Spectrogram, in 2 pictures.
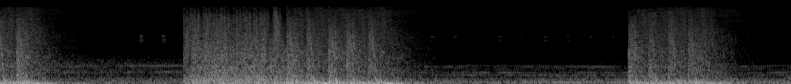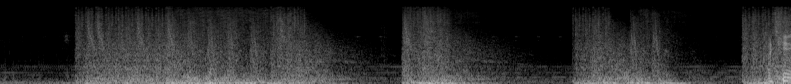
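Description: Bursts of automatic gunfire from AI squadmates in Mass Effect Legendary, loud rapid volleys of several seconds each. Short quieter gaps with a faint electronic hum separate the volleys.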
